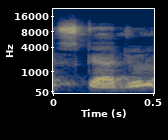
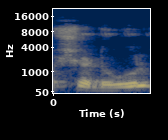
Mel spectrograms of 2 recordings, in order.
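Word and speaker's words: schedule: है एक स्ेड्यूल है तो ये फर्क ये है कि स्केेज्यूल अमेरिकन इंग्लिश में प्रोनाउंसिएशन है और शेड्यूल ब्रिटिश इंग्लिश में है। दोनों ही ठीक है। ये नहीं कि एक दुरुस्त है तो ये गलत है। ऐसा नहीं है।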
